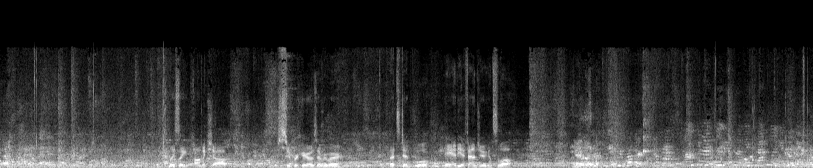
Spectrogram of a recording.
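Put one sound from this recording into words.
Men and women chatter and talk nearby in a busy room.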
